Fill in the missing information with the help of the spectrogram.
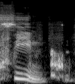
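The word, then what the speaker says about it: سين: এক আলিফ লম্বা হবে তারপরে আসতেছে সিন সিন এটা কমপক্ষে তিন আলিফ লম্বা হবে বা চার আলিফ লম্বা কট পর্যন্ত করা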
